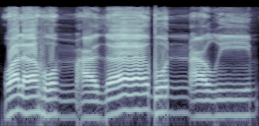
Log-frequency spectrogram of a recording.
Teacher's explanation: disebabkan sukun Arid maka kita namakan dengan Mad Arid lisukun panjangnya yaitu boleh dua harakat boleh empat harakat dan boleh enam harakat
